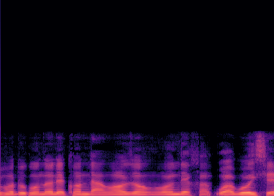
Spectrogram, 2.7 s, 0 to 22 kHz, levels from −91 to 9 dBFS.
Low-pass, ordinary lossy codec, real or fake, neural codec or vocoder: 7.2 kHz; AAC, 48 kbps; fake; codec, 16 kHz, 1 kbps, FunCodec, trained on Chinese and English, 50 frames a second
